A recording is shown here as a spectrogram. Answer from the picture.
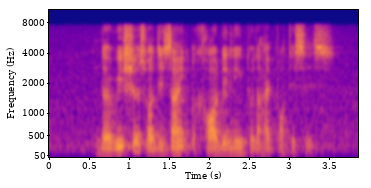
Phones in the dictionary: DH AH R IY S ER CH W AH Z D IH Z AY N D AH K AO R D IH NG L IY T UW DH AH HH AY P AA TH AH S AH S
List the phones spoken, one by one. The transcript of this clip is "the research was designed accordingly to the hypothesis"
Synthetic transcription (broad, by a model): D AH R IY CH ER S W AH D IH Z AY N AH K AO D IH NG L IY T UW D AH HH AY P AA T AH S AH S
